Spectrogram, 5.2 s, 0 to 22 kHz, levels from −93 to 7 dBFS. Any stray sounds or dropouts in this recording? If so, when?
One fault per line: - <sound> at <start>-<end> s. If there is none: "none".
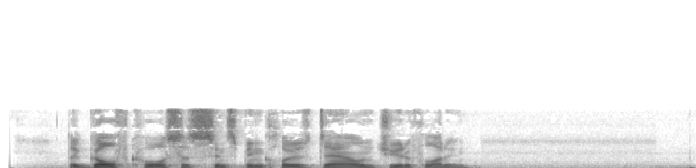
none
